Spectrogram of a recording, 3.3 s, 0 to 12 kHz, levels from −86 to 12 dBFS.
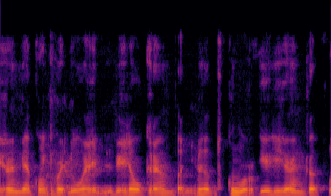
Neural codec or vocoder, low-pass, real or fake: autoencoder, 22.05 kHz, a latent of 192 numbers a frame, VITS, trained on one speaker; 9.9 kHz; fake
